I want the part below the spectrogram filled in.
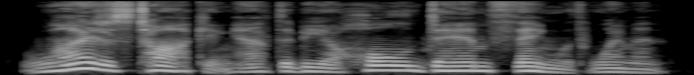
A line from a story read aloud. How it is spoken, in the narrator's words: he grumbled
